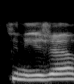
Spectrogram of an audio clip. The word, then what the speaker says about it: Tunisia: It's Tunisia, like the country, if you guys want to know how to pronounce it.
